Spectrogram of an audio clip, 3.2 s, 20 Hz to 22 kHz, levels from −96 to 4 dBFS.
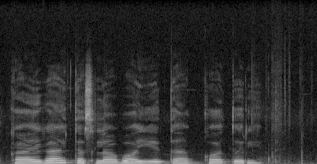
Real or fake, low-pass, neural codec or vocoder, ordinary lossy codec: real; none; none; none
